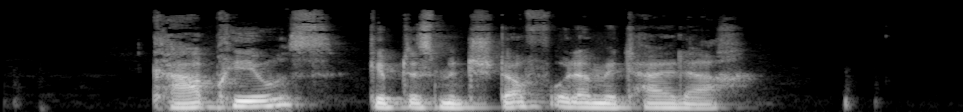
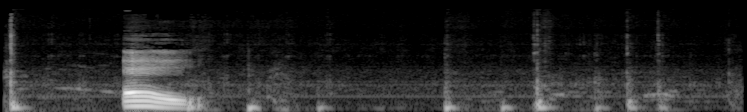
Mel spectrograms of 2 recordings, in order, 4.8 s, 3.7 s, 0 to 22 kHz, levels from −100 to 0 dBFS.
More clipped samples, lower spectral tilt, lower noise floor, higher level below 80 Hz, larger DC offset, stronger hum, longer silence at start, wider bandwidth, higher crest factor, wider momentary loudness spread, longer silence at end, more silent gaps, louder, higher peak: neither; second, -7 dB/octave vs -8.5 dB/octave; first, -80 dBFS vs -66 dBFS; about the same, -60 dBFS vs -58 dBFS; neither; neither; first, 0.75 s vs 0.05 s; first, 15 kHz vs 7.2 kHz; about the same, 18 dB vs 22 dB; second, 14 LU vs 29 LU; about the same, 1.1 s vs 1 s; neither; second, -21 LUFS vs -18 LUFS; about the same, -4 dBFS vs -2 dBFS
